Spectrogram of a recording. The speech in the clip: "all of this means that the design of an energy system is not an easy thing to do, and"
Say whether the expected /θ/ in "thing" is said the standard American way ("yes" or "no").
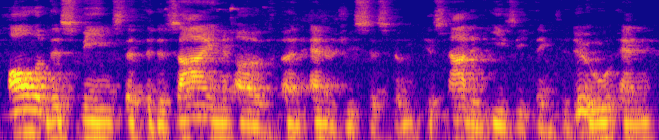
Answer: yes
